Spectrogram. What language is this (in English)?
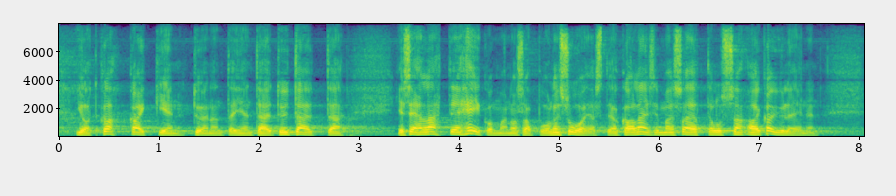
Finnish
